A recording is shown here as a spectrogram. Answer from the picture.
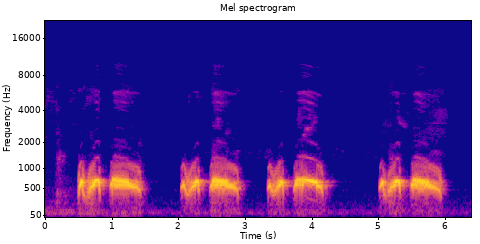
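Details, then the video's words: Decoy cooing of a spotted dove meant to attract wild doves: four paired phrases, a short stuttering coo then a longer husky one, repeated about once a second against silence. "TIẾNG CHIM CU GÁY 1 HẬU RÒNG BỔI CỰC GHÉT, CU GÁY KÍCH BỔI CỰC CHẤT, TIẾNG TIẾNG CHIM MỒI"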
